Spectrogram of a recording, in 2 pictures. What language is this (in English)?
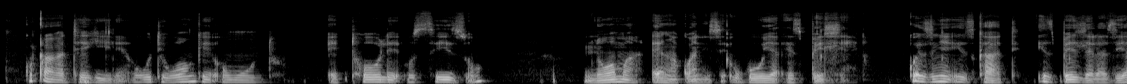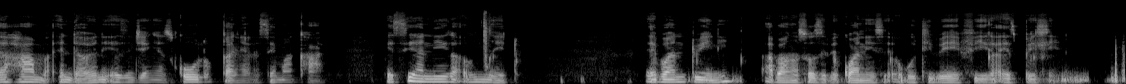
North Ndebele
